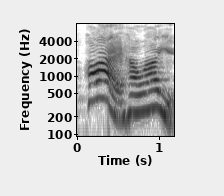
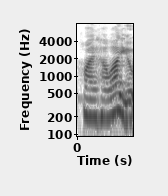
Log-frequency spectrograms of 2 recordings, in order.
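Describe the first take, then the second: First: It is said in a warm, lively way. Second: It is said in a flat, routine way.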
